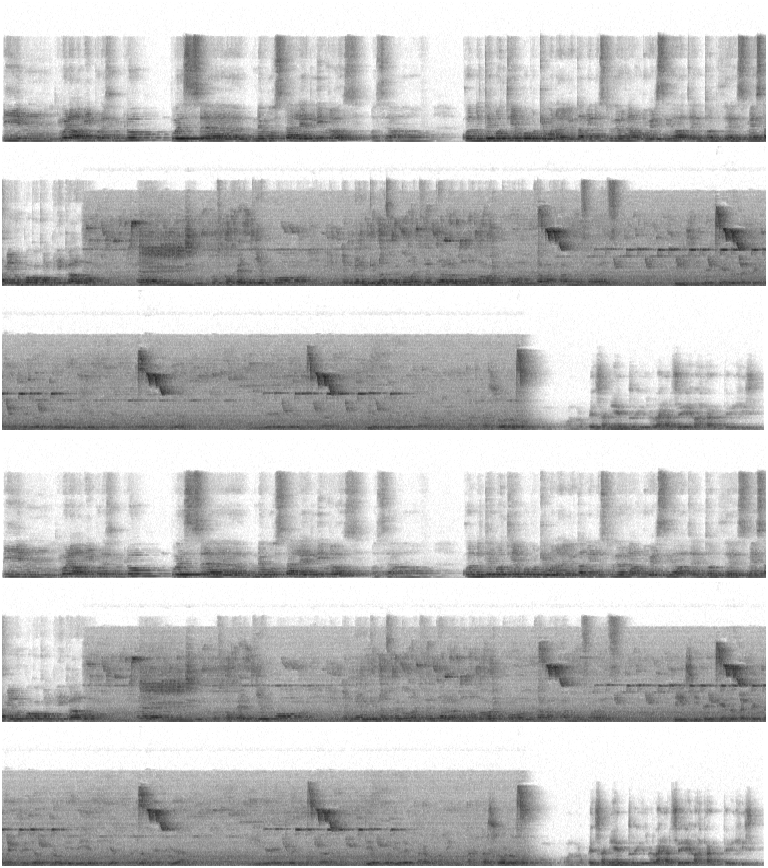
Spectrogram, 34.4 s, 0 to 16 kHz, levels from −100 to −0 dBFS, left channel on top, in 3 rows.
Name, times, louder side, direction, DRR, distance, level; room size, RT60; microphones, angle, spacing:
voice 1, 0.0-2.2 2.5-6.3 6.9-12.9 13.5-20.7, left 2 dB, 85° left, -2 dB, 0.8 m, -26 dB
sound 1, 12.7-30.8, left 2 dB, 50° left, 0.8 m, -30 dB
voice 2, 21.5-25.7 26.5-34.2, right 2 dB, 90° right, 4 dB, 0.4 m, -31 dB
3.2 x 2.0 x 3.1 m, 1.1 s
head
